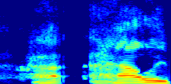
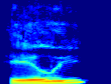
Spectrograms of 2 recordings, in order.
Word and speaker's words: Halle: it was like, no, Halle Bailey, and now you guys tell me it's not even pronounced Halle, it's Haley.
